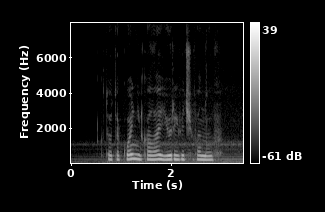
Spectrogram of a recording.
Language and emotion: Russian, neutral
